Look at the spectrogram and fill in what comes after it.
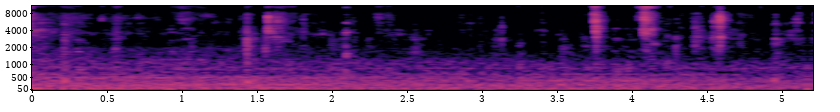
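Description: Mouth sounds of people eating by hand: chewing, with scattered faint wet clicks, over a steady low hum.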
